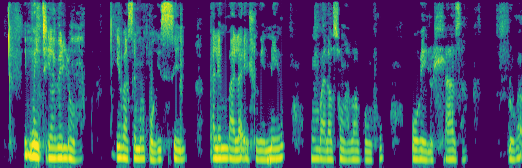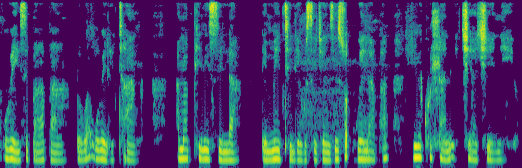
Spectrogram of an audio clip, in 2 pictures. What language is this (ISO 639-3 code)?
nde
